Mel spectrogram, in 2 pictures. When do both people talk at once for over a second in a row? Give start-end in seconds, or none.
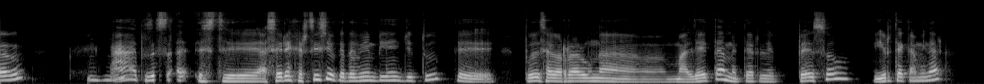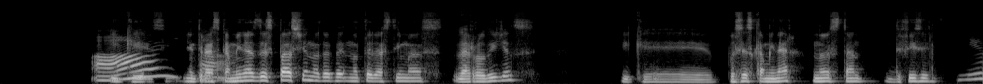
10.9-12.2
